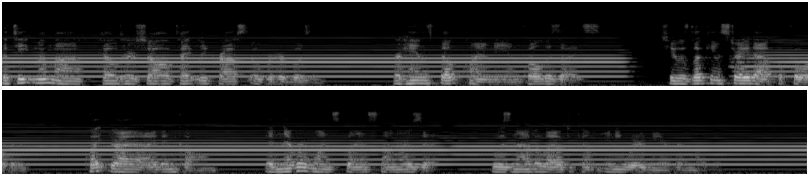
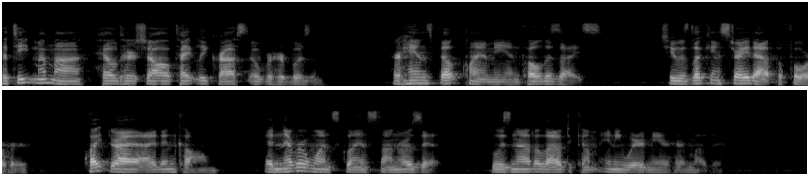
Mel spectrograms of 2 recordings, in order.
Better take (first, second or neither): second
